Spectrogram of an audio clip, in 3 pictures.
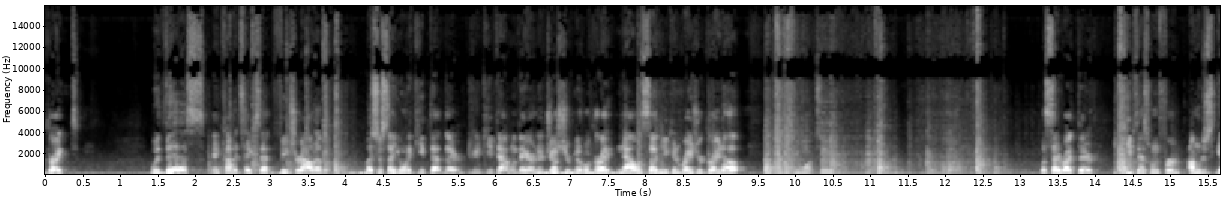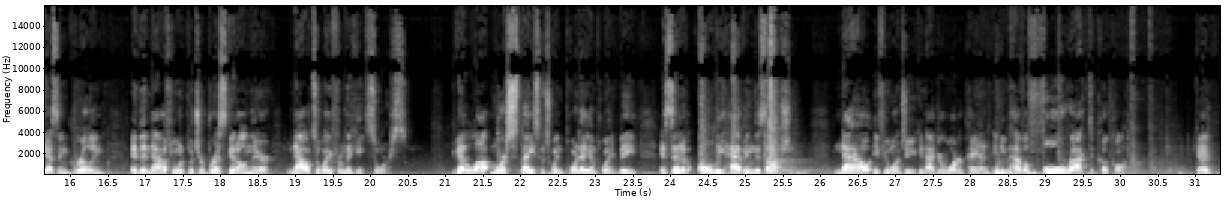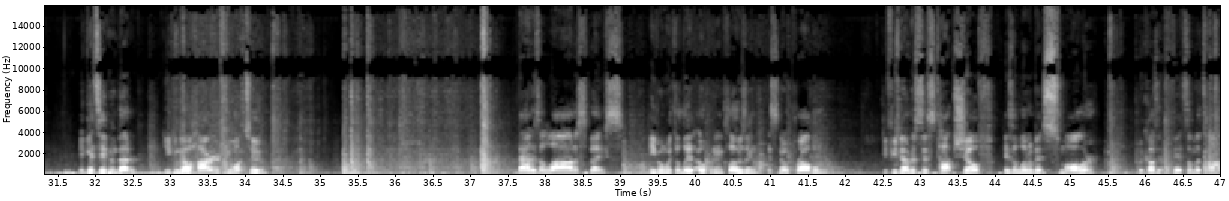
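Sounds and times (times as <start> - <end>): metal grate clanking: 1.9 - 4.8, 6.7 - 16.5, 24.4 - 27.0, 27.9 - 31.3, 32.0 - 43.7, 45.4 - 47.0.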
